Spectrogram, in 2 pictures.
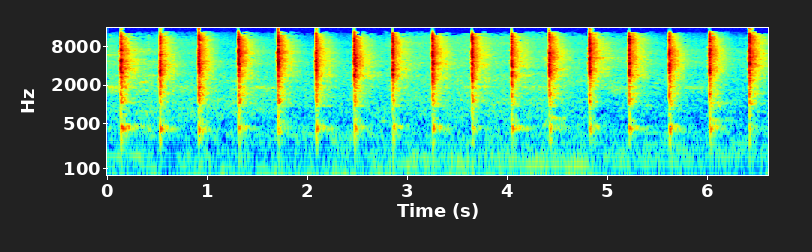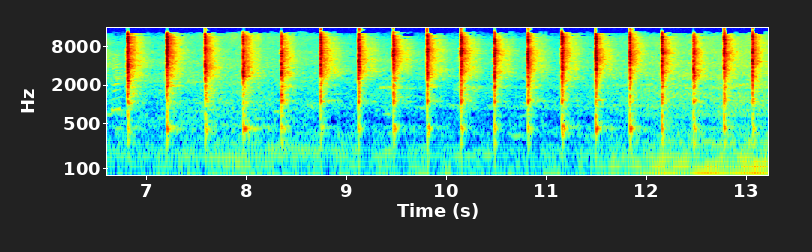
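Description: A long bar pounding down inside an aluminium pressure cooker, about two and a half evenly spaced metallic knocks a second, each with a short ring. The cooker's mouth is being hammered back into shape so the lid seals, because steam was escaping at the sides and the cooker would not whistle.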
